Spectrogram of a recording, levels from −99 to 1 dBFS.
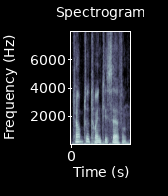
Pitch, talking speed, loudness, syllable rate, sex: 135 Hz, 150 wpm, -17 LUFS, 5.7 syllables/s, male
